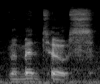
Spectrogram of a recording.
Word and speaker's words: Mementos: Mementos. Oh, whatever. I put the emphasis on the wrong... It's not a fizzy thing. Whatever. I put the emphasis on the wrong syllable.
